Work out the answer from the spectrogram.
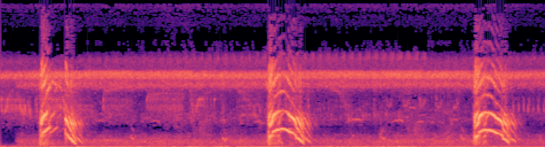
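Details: Red-legged crake, locally called sintar api or tikusan mata merah, calling during a bird-trapping session: three loud, arched, downslurred notes spaced about three seconds apart, with steady high background hiss.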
